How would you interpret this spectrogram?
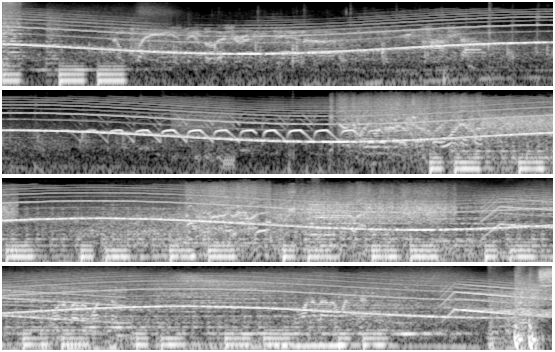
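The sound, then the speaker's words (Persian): A loud ambulance siren wails continuously, its pitch sweeping slowly up and down in long cycles, with a brief faster warble partway through and traffic rumble underneath. “صدای آمبولانس بود”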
